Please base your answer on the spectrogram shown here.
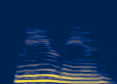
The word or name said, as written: melian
